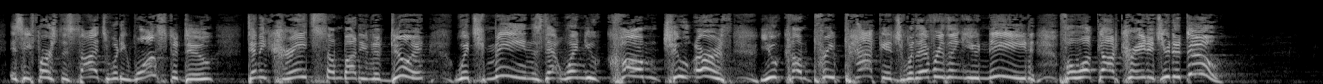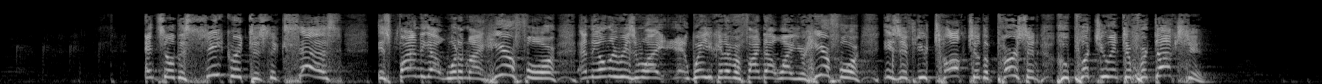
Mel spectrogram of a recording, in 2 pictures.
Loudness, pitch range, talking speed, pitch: -19 LUFS, 280-345 Hz, 180 wpm, 310 Hz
